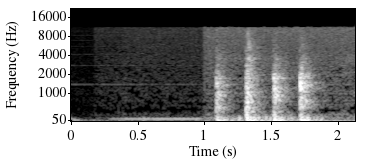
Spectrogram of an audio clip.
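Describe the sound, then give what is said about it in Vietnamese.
Four sharp knocks on a door in a quick, even rhythm, clear and fairly loud after a stretch of near silence. “Có tiếng gõ cốc cốc, Nhã Tịnh chưa kịp lên tiếng thì cửa đã mở.”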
